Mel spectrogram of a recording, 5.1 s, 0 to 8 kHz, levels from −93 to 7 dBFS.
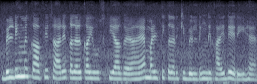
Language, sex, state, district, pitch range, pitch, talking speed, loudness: Hindi, female, Haryana, Jhajjar, 195-230 Hz, 215 Hz, 210 wpm, -15 LUFS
